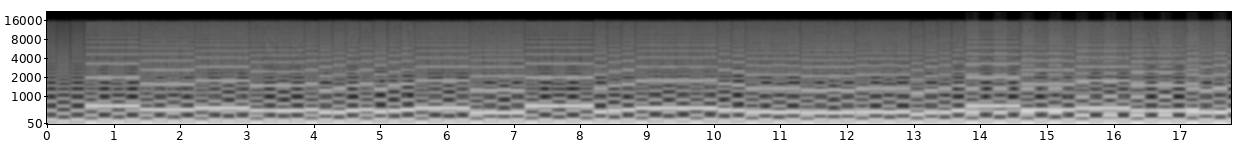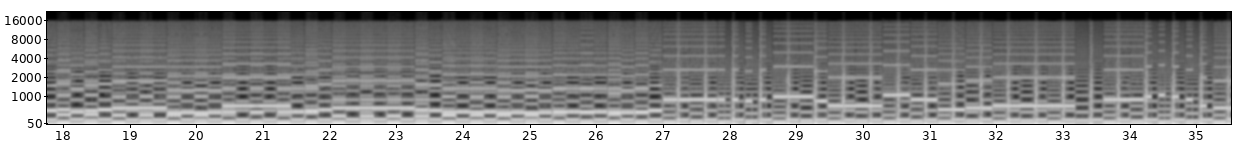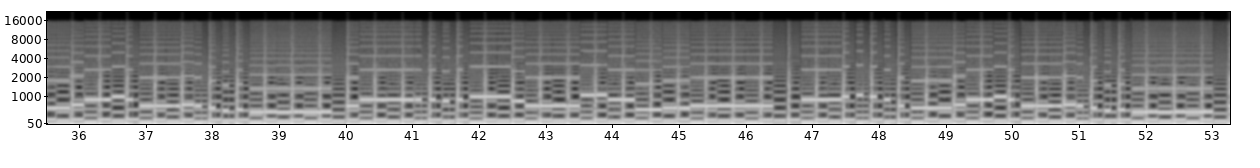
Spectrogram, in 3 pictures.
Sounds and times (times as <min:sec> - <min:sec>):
Music: 0:00.0 - 0:53.2.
